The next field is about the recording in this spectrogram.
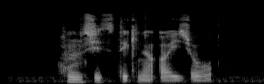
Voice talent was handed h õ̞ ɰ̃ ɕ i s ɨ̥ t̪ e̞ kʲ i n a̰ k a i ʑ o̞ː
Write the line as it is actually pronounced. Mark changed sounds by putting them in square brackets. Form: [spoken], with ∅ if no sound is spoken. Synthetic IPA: h õ̞ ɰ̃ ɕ i [t͡s] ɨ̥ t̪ e̞ kʲ i n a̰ [ʔ] a i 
